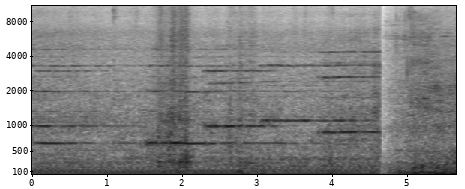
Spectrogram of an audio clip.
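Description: An Indonesian passenger train pulls out of Pegadaian Baru station in Subang, heard from on board as a steady low rumble of wheels and car noise with faint whining tones and a sudden louder shift near the end.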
